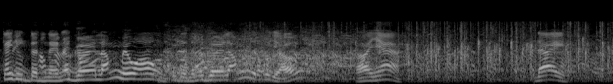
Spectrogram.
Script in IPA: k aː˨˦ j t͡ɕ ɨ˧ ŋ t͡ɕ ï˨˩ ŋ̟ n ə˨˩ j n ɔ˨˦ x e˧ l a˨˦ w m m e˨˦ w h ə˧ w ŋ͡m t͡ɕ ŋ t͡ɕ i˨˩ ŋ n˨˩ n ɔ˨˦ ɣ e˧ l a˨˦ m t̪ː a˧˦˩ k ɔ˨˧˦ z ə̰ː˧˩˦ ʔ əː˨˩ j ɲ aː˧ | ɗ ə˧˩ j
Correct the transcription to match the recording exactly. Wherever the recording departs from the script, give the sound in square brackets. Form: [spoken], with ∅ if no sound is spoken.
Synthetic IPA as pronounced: k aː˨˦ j t͡ɕ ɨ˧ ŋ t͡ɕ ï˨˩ ŋ̟ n [a˨˩] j n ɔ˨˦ [ɣ] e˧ l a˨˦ [∅] m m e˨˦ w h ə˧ w ŋ͡m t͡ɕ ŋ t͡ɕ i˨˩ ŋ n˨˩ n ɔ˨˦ ɣ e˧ l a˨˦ m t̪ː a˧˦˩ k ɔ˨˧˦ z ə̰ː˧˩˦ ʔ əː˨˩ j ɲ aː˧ | ɗ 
